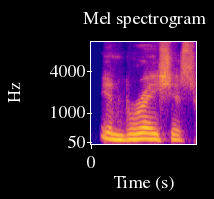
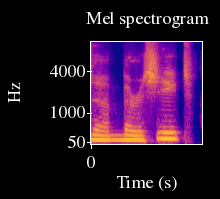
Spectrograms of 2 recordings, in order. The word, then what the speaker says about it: Bereshit: In Bereshit, which is the Ashkenazi pronunciation of, in the Sephardic is Bereshit.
